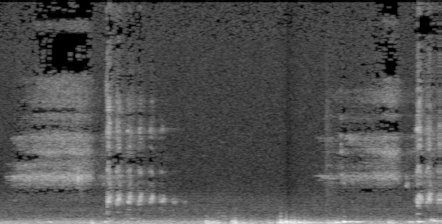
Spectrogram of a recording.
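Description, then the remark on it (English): Snoring with a low, rough rumble that pulses irregularly and grows louder midway, while thin, high whistling tones come and go above it. No one talks. “I'm going to play you guys some audio, and I want you to tell me who is snoring.”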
